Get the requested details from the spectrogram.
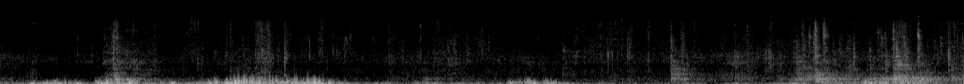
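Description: A wheelbarrow rattles as it is pushed over rough ground.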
